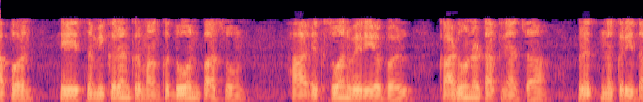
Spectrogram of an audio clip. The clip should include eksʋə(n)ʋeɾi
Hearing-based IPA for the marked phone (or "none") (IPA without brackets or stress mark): n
